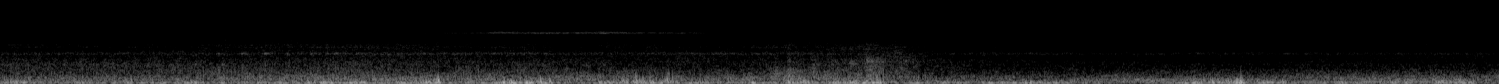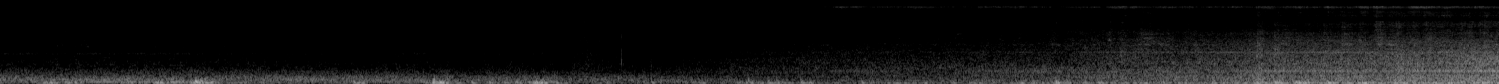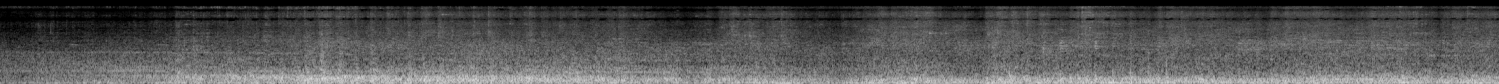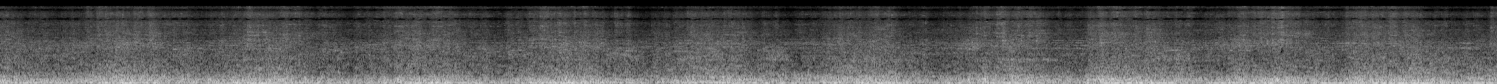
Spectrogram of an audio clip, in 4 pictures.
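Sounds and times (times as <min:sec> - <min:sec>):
rumble of rolling wagons: 0:23.3 - 0:59.9
wheels clicking over rail joints: 0:25.0 - 0:59.9.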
